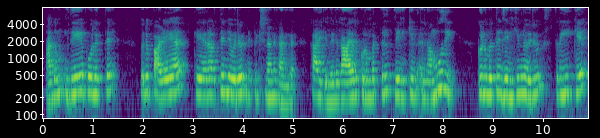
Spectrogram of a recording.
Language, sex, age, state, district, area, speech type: Malayalam, female, 18-30, Kerala, Thiruvananthapuram, urban, spontaneous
